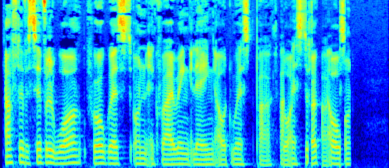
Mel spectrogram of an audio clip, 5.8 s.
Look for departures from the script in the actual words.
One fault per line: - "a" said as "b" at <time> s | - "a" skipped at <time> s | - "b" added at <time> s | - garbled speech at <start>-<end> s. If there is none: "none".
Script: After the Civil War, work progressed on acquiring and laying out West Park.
- "work" skipped at 1.2 s
- "and" skipped at 2.9 s
- garbled speech at 4.2-5.3 s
